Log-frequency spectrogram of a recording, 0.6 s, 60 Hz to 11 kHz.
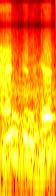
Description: snd_12849_engHit.wav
